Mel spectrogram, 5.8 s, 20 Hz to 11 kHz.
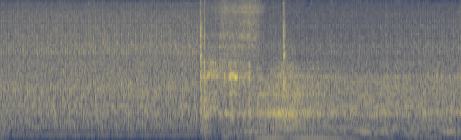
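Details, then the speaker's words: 1954 Ford Crestline Skyliner start attempt, radiator found with no coolant: the starter grinds, then drops out as the engine coughs, briefly catches and revs, then dies. Old starter disengaging while cranking; owner suspects the carburetor needs rebuilding. "Old starter's kicking out now, bad."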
